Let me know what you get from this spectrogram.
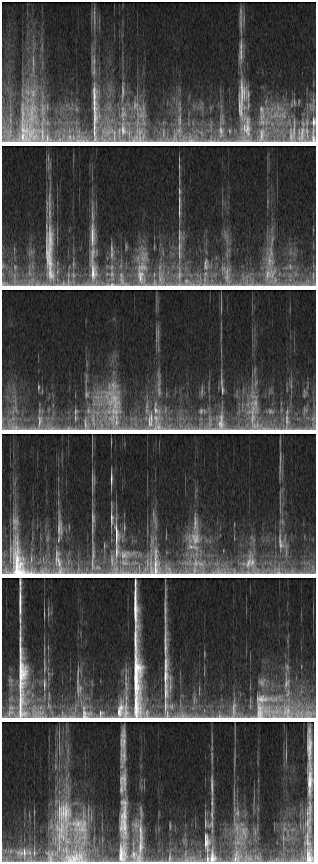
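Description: A person chewing a soft barbecue pork-chop taco, with wet mouth smacks and clicks at irregular intervals and a few sharper smacks about halfway through and in the latter part.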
